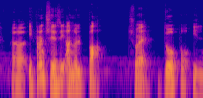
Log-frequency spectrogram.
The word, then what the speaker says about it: pas: do e il Not I francesi hanno il pa Cioè dopo il n Che vuol dire sostanzialmente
